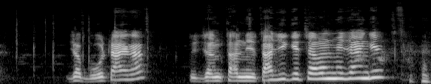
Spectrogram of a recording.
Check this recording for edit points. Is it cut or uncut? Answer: uncut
